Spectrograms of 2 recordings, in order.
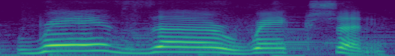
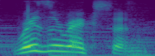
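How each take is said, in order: First: The word is said at a slow pace. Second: The word is said very fast.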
